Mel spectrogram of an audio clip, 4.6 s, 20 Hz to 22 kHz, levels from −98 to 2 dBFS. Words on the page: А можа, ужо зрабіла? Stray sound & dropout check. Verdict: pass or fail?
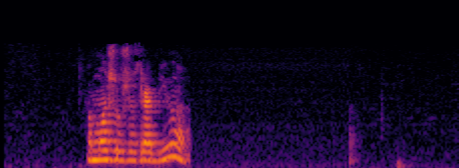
pass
